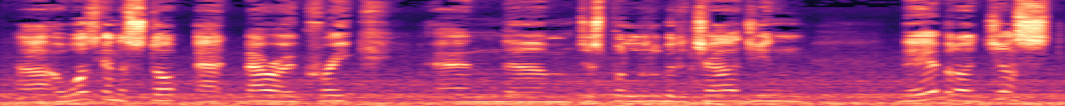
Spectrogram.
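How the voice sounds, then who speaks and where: Against loud background noise, a man talks at a fairly slow pace in a dry sound with no echo. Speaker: road trip vlogger driving. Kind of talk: casual vlog chat. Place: car. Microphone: phone near.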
